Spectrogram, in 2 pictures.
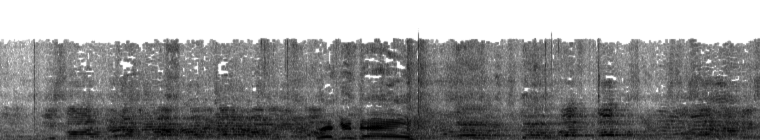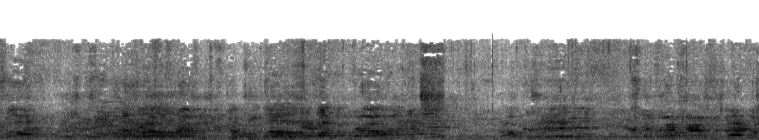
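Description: A crowd of spectators talks and shouts in a large echoing gym.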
